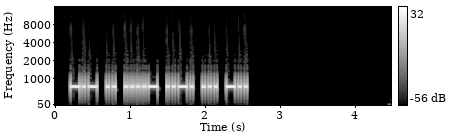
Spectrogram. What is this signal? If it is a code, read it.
Morse code, heard as a keyed tone, about 30 wpm, 700 Hz. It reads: KI4FSD
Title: USA Call Signs - 6 Characters - 30wpm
